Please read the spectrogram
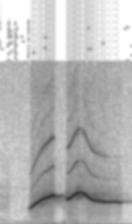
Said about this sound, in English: Did, did you whistle for me? I whistled for the bus. You did not. That was a dog whistle.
